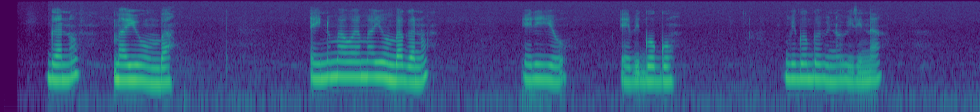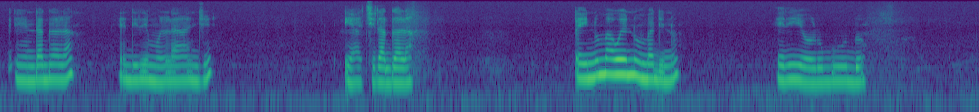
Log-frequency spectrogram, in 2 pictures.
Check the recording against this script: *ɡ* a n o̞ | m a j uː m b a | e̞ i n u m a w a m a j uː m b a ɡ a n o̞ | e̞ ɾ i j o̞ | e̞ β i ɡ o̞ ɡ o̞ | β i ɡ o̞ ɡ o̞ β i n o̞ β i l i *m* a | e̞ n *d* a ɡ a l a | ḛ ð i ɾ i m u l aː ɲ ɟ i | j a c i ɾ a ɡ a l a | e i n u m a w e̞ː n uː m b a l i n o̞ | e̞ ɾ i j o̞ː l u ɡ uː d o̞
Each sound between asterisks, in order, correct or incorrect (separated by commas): correct, incorrect, correct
